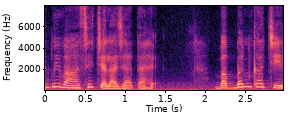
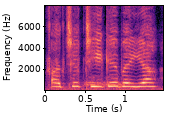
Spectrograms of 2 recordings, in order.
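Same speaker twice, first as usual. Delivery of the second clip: higher, louder woman's voice giving in; resigned village woman; 7 semitones higher, 4 dB louder than usual. Acted. Woman giving in to the mechanic's price, higher voiced and resigned. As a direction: agree reluctantly, a touch louder.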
